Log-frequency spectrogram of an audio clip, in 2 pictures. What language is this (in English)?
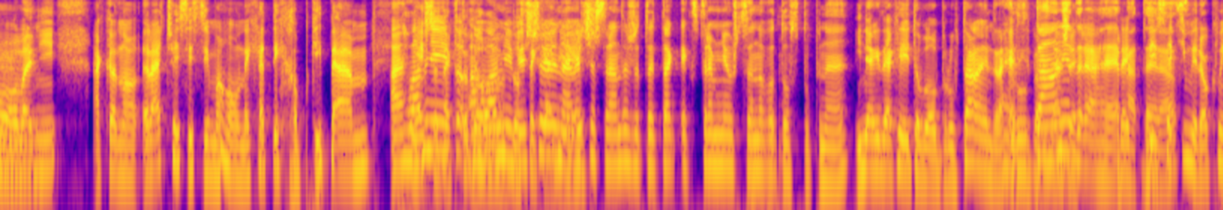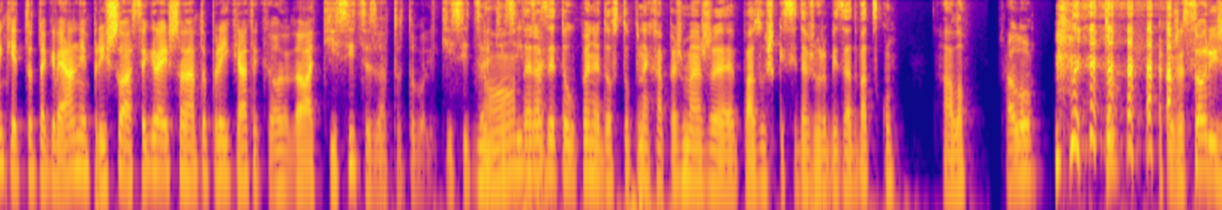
Slovak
